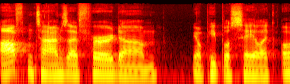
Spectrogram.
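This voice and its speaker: A man's fairly high voice at a fairly quick pace, fairly even in intonation, on a very clean recording with a silent background. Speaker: pastor. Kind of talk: casual podcast discussion about Bible study. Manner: hesitant, many filler ums.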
